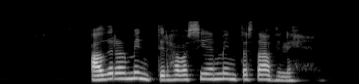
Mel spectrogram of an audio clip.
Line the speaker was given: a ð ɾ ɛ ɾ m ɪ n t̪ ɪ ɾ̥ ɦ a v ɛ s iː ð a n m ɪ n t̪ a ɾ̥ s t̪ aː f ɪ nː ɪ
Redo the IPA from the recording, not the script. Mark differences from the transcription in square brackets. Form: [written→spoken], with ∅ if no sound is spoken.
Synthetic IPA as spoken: a ð ɾ [ɛ→a] ɾ m ɪ n t̪ ɪ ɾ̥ ɦ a v [ɛ→a] s iː ð a n m ɪ n t̪ a [ɾ̥→∅] s t̪ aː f ɪ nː ɪ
